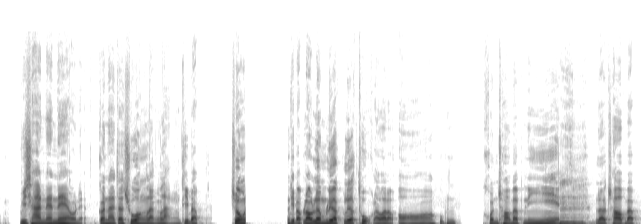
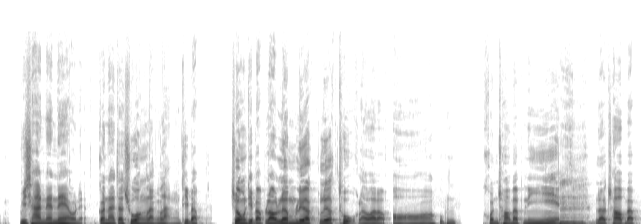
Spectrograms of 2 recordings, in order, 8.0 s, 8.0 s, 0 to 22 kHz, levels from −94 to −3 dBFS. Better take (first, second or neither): second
